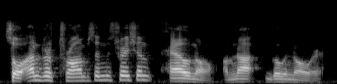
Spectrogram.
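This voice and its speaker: A man's voice: fairly high pitch, very animated, brisk, no echo, muffled recording. A man from Somalia speaking in an interview, hesitant, with many restarts and fillers. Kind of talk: phone interview.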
